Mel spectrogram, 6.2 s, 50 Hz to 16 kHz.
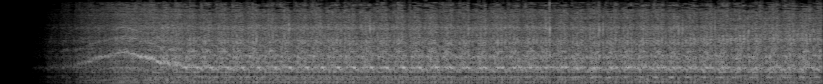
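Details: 2000 Yamaha YZF-R6 starting and settling to a busy idle with a light mechanical ticking. The cam chain tensioner tick at idle was fixed by replacing the cam chain tensioner.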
